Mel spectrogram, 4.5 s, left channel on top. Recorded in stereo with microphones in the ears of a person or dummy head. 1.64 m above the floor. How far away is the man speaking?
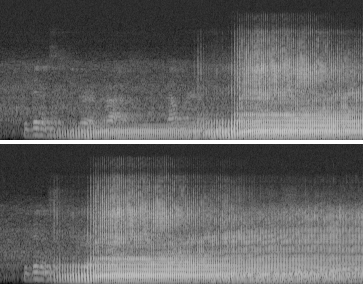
About 3 m.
